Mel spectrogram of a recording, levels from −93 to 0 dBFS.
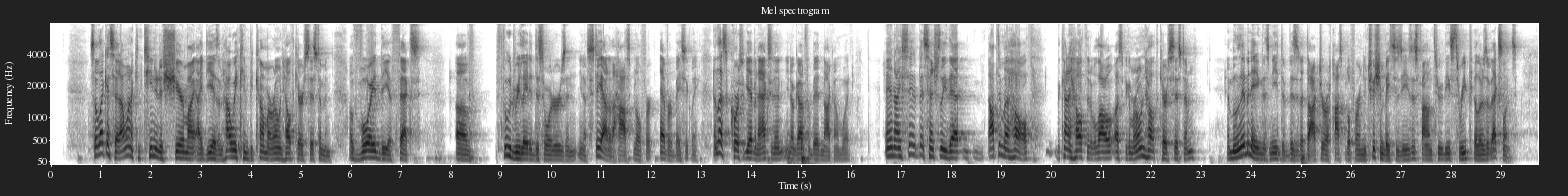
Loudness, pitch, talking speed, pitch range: -17 LUFS, 125 Hz, 190 wpm, 110-145 Hz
